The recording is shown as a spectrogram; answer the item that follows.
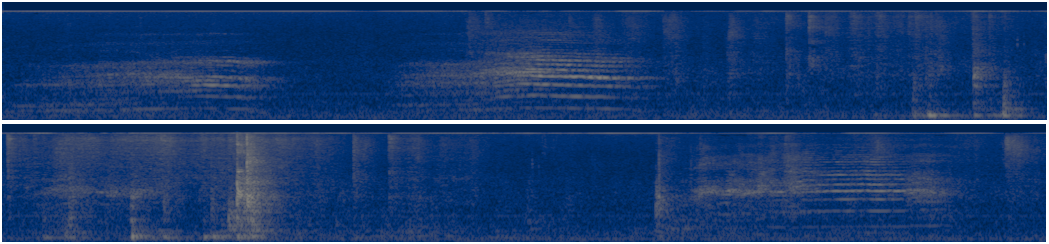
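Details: Oriental cat meowing in long, arched, tonal calls: two at the start and another near the end, with scattered clicks, knocks and rustling between them.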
